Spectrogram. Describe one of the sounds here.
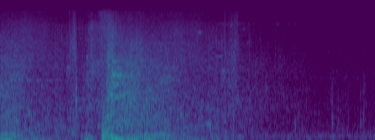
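A loud magical burst crackles and fades.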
